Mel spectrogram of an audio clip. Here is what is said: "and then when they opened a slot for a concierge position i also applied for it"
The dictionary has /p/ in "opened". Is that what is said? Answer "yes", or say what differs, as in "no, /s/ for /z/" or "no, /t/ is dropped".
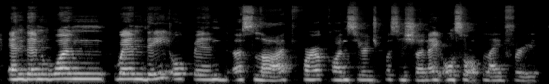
yes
